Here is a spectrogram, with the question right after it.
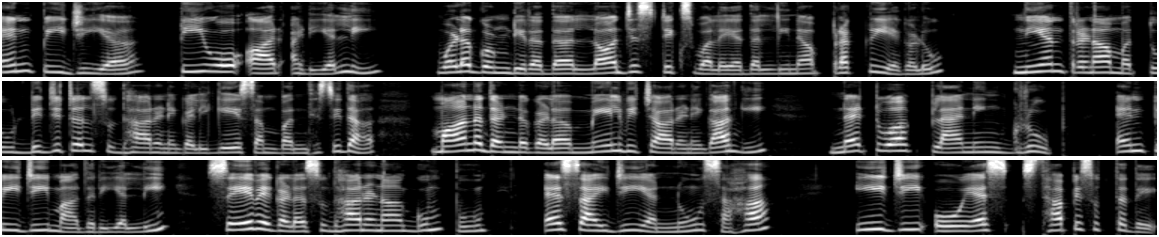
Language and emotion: Kannada, neutral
